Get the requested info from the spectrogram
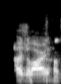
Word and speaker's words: Ojulari: How you pronounce his name? Ojulari? – Ojulari. – I said it right? – Yeah.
